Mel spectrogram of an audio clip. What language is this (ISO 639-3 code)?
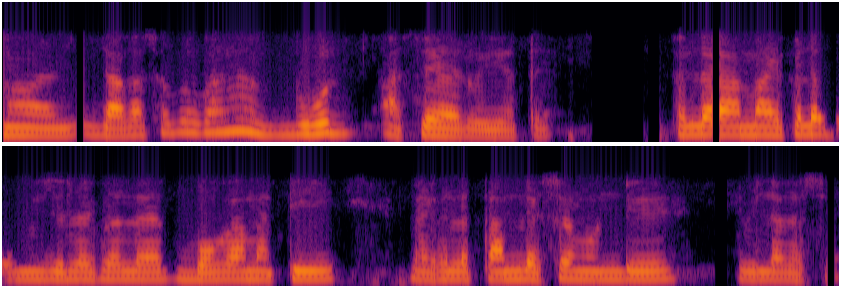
asm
